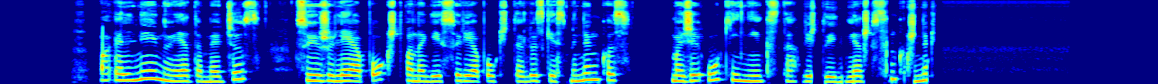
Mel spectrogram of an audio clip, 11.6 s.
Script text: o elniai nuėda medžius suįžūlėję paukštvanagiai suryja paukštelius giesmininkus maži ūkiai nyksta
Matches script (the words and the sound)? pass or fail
fail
